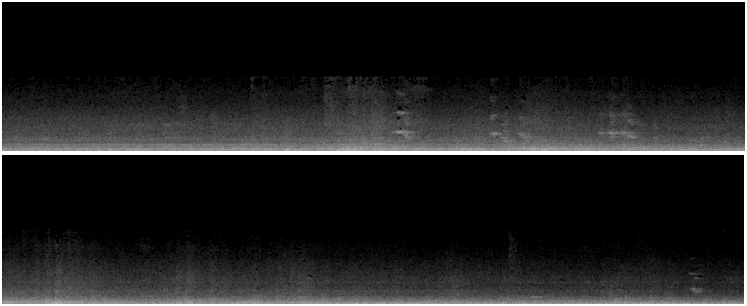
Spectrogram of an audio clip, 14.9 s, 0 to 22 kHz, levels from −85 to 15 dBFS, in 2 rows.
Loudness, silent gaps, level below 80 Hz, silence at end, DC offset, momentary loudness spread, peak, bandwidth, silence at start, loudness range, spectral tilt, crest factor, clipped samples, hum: -26 LUFS; none; -36 dBFS; 0 s; under 0.1%; 6 LU; -8 dBFS; 10.5 kHz; 0 s; 4 LU; -8 dB/octave; 18 dB; under 0.1%; none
